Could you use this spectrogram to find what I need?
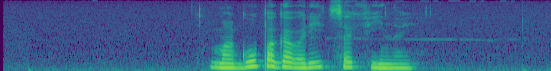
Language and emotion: Russian, neutral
